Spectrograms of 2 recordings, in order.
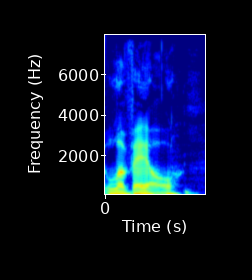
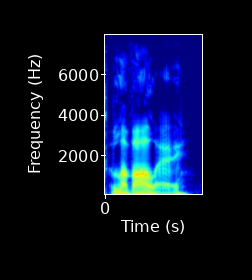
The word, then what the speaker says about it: La Vale: So there's a suburb of my hometown, and it's we call it La Vale, but it's really pronounced La Valle, the Valley by the way, yeah.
